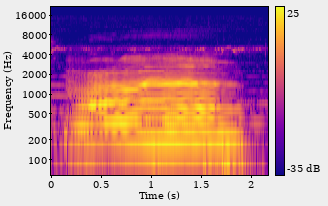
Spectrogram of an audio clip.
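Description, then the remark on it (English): A cow lets out a single long, steady moo that holds its pitch for nearly two seconds. It's loud, with no talking. “Okay, as you watch, the cow chews away.”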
